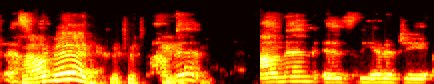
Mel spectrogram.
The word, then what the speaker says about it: Amen: How do you spell that name? – Amen. A M E N, the same way the Baptists.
